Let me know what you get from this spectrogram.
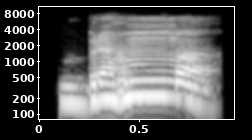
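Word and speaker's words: ব্রহ্ম: ছাড়বো রাক্ষসা ইয়া তারপরে ব্রাহ্মা ব্রাহ্মা হ দিয়ে ধরবো মদে ছাড়বো এখন ওকে বলতে পারেন হ দিয়ে ধরলে মদে ছাড়লে তো এরকম হবে ব্রাহ্মা ব্রাহ্মা না এখানেও আবার সিস্টেম আছে হ এর পরে যা থাকবে হ দিয়ে ধরবো ম দিয়ে ছাড়বো ঠিক আছে শুধুমাত্র নাসিক্য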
